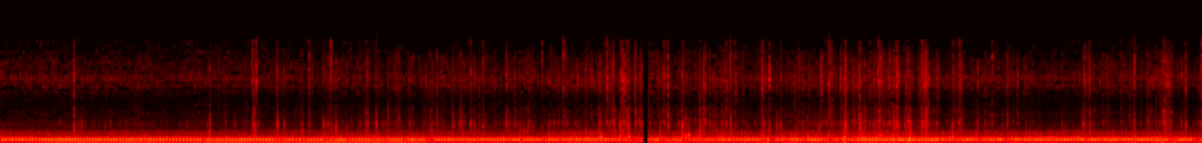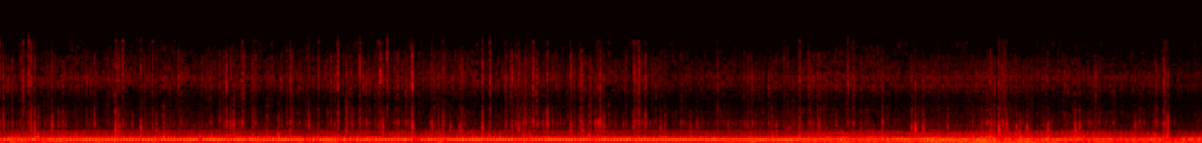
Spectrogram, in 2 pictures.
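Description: Beta Alp trail motorcycle's single-cylinder engine running steadily as it pulls up a loose, rocky climb.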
